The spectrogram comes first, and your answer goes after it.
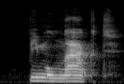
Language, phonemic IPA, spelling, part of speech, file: Dutch, /ˈpiməlˌnakt/, piemelnaakt, adjective, Nl-piemelnaakt.ogg
- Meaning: stark naked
